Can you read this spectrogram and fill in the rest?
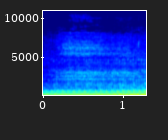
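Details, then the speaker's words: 2006 Peugeot Partner, now running after BSI code clearing, warmed up: steady fast idle at about 2,500 rpm with even low drone, no hunting; high idle, earlier safe mode not cured. "have I cured the previous problem which was the safe mode no that's the only two and a half thousand revs but I'm grateful I got a runner"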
